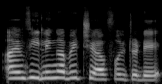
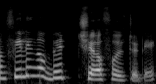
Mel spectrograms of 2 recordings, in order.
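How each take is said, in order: First: It is said flatly, like a robot. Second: It is said with cheerful feeling.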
